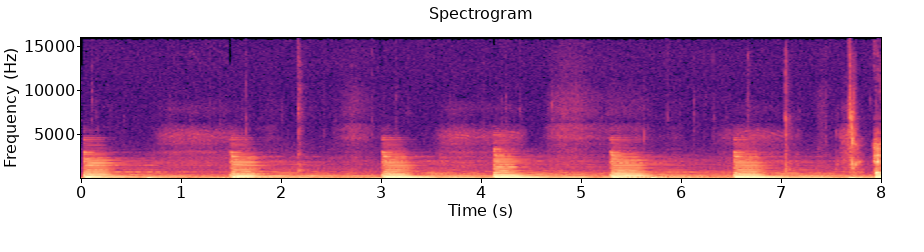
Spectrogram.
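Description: A software piano instrument in the WavTool DAW playing a string of three-note chords (triads) entered from the computer keyboard. Each chord starts cleanly and fades, with a new one about every second and a half, about seven in all.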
